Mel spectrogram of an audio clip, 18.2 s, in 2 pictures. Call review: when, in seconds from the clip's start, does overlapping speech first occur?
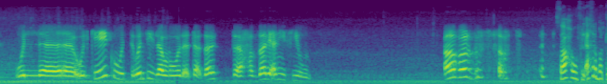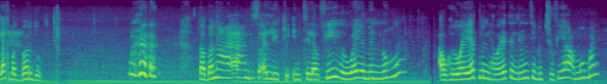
none

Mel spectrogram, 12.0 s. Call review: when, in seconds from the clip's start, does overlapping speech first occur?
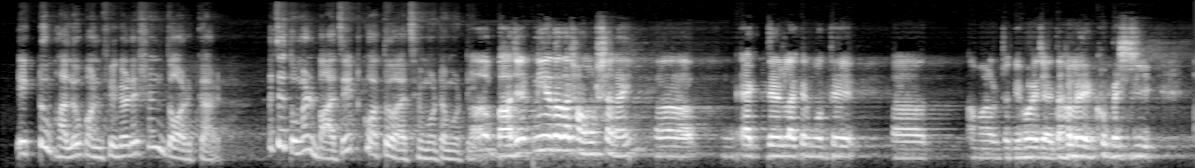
none

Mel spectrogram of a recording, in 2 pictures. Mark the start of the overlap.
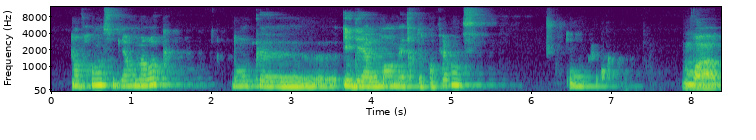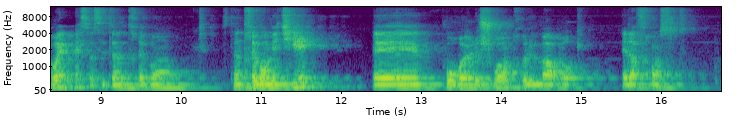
none

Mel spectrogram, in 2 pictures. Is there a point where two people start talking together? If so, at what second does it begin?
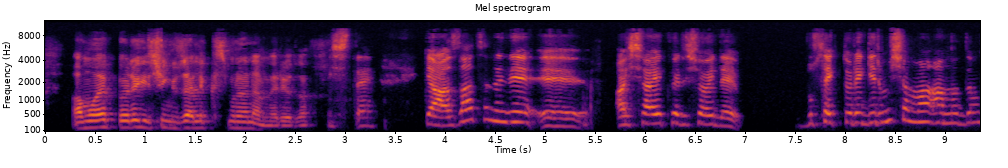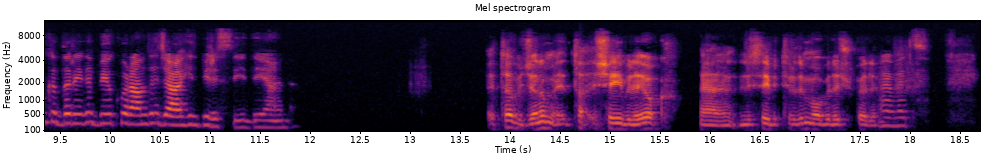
none

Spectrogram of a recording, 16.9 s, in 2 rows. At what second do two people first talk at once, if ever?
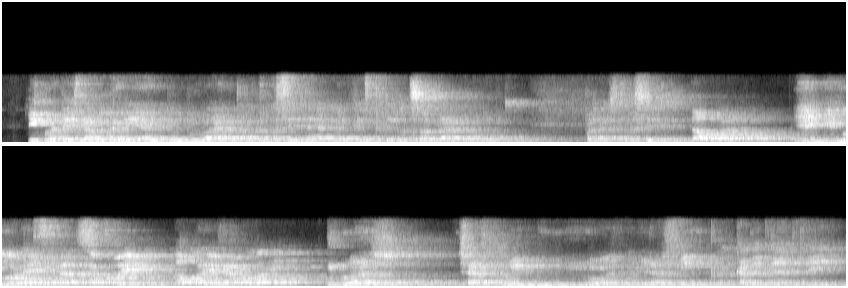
none

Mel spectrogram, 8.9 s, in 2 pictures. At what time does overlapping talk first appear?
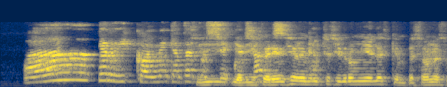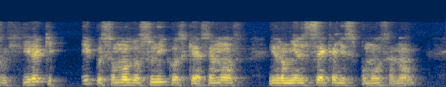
2 s

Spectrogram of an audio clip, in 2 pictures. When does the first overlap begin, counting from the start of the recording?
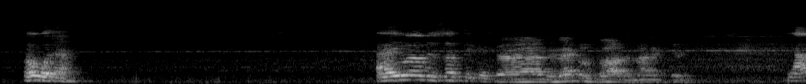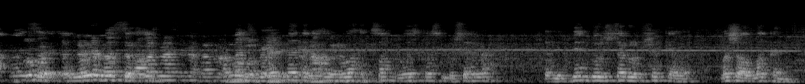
8 s

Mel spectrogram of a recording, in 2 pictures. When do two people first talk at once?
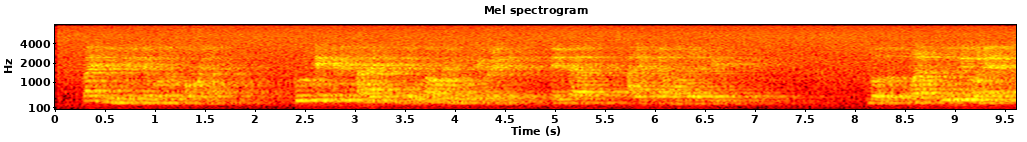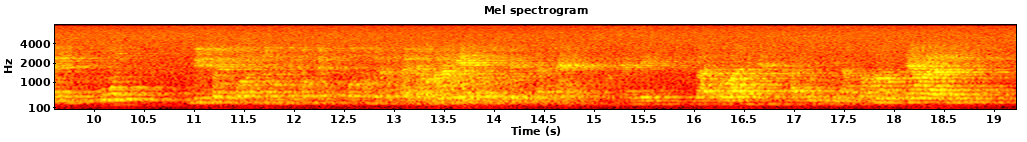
13 s

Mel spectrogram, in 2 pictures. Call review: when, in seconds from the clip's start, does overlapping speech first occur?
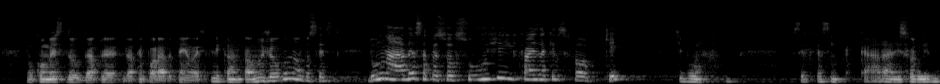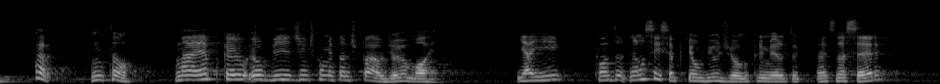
none

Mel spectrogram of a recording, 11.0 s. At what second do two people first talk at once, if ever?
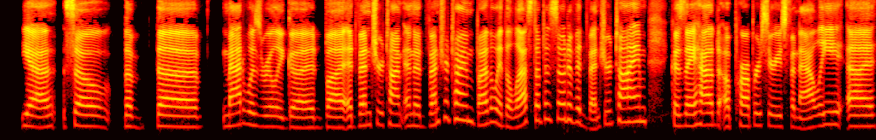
none

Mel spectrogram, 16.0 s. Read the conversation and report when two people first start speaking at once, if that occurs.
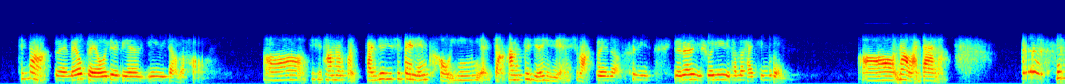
none

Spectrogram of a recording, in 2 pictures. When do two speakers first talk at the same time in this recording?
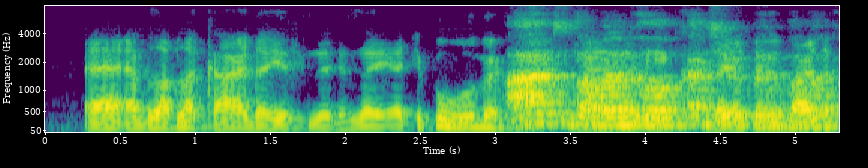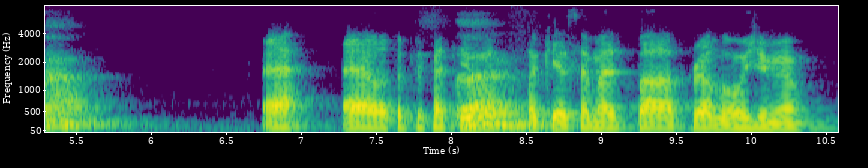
4 s

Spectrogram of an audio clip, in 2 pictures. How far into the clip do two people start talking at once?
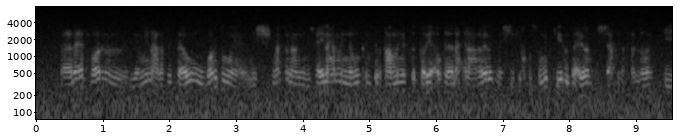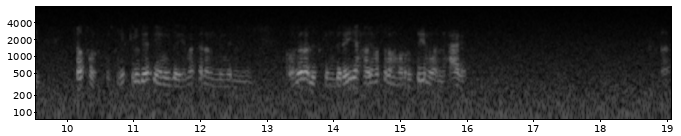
none

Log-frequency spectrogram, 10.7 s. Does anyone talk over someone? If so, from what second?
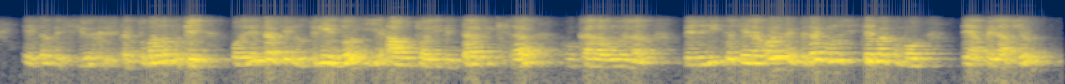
none

